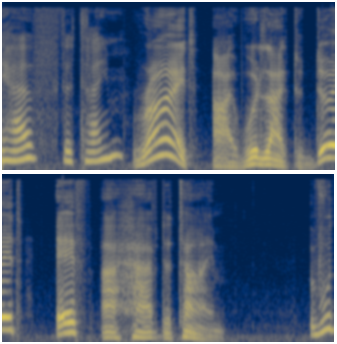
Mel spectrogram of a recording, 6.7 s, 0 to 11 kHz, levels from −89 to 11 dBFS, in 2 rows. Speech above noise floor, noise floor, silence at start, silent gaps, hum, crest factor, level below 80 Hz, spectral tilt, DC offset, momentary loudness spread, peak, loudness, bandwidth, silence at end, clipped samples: 38 dB; -52 dBFS; 0 s; none; none; 14 dB; -40 dBFS; -6.5 dB/octave; under 0.1%; 12 LU; 0 dBFS; -15 LUFS; 10 kHz; 0 s; under 0.1%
